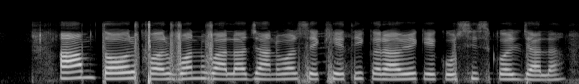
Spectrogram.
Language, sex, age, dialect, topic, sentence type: Bhojpuri, female, 18-24, Southern / Standard, agriculture, statement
